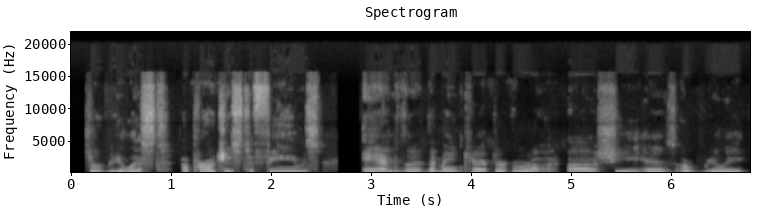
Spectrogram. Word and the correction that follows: Uta: Am I saying her name right? Am I even saying her name in the ballpark? I don't remember. The main character is this girl who... Uta. There we go.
